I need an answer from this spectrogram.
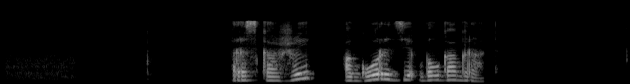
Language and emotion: Russian, neutral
